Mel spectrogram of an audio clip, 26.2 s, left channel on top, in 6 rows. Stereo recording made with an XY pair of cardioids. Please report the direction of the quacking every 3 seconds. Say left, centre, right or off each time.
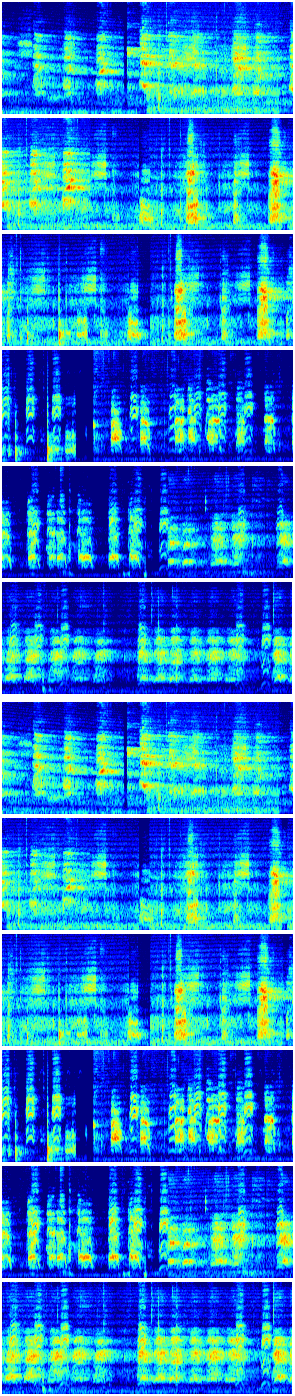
left, centre, centre, right, right, right, right, right, right.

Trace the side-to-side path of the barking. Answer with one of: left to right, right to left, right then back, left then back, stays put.
left then back.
